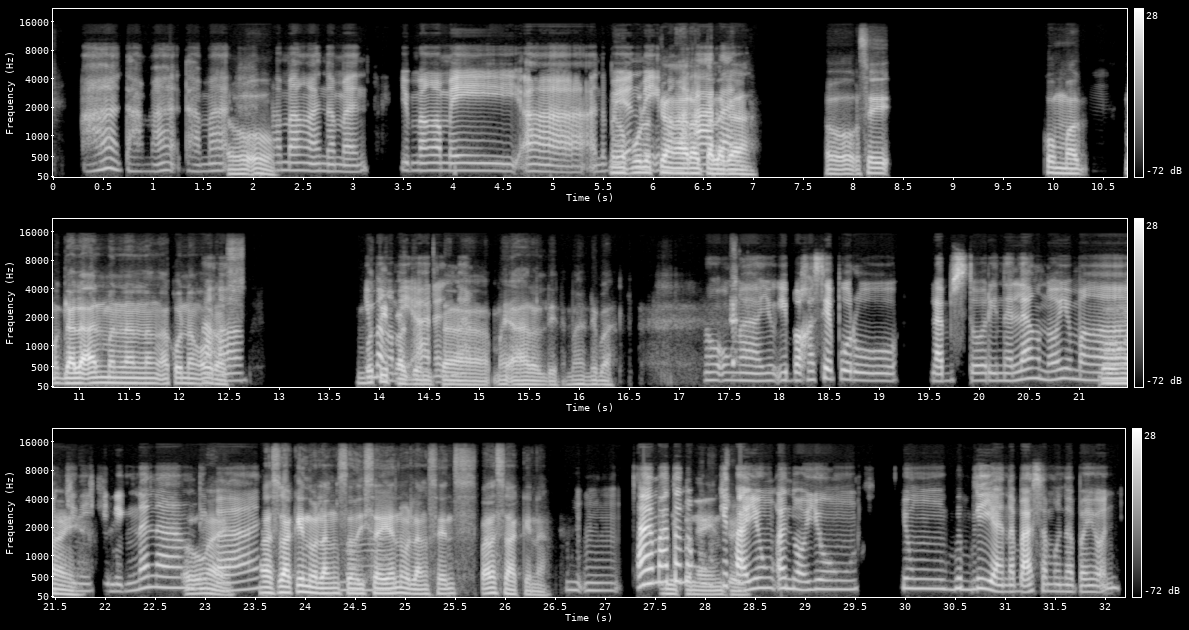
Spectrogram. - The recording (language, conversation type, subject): Filipino, unstructured, Alin ang mas nakapagpaparelaks para sa iyo: pagbabasa o pakikinig ng musika?
- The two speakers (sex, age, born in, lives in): female, 25-29, Philippines, Philippines; male, 25-29, Philippines, Philippines
- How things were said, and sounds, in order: tapping; sneeze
